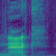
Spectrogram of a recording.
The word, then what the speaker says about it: Maak: and how they pronounce my name instead of Mark, they say Maak.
